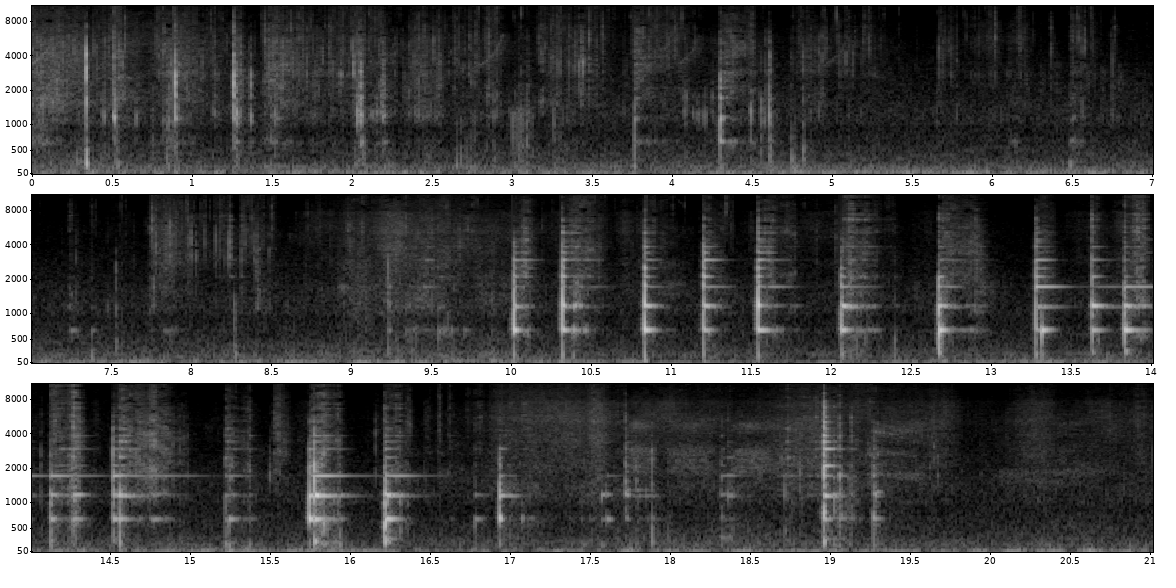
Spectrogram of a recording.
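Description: Wooden spatula scraping and knocking against a non-stick frying pan as noodles are served out, the metal pan ringing briefly with each knock. A few knocks come early, then a quick run of about two a second from about ten seconds in until shortly before the end.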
